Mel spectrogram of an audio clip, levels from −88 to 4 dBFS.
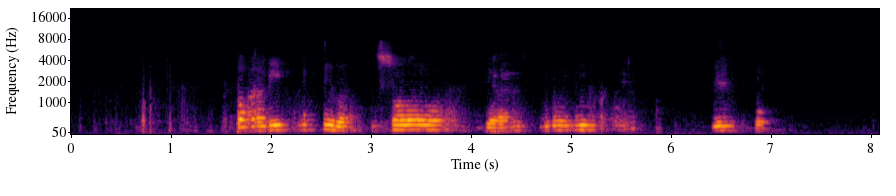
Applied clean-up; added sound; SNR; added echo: neural mask model DeepFilterNet 3.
